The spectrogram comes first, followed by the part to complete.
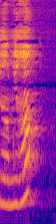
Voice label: doubt, vocal; Techmino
